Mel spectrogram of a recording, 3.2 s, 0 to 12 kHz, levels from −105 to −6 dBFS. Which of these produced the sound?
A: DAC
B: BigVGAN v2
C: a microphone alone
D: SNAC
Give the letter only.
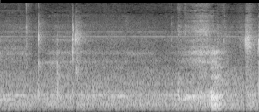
C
